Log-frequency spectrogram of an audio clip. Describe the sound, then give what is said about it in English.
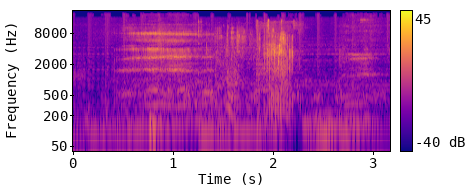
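A long, loud fart with a low, rumbling buzz that sputters and wavers for about three seconds, ending in a brief breathy burst. “Yeah, my wind is strong.”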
